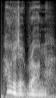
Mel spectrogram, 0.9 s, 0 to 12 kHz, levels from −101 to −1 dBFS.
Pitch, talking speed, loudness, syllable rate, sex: 100 Hz, 260 wpm, -16 LUFS, 6.8 syllables/s, male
